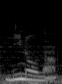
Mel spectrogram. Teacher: You just need to like make it into li, but then Japanese li is like a mixture of L, R, and D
